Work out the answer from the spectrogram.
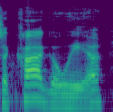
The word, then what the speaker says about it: Sacagawea: Those of us who grew up in Oregon, well, we know the stories and the legends of Sacagawea, by the way, correctly pronounced Sacagawea, who acted as a guide to Lewis and Clark as they first explored the Great Northwest.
